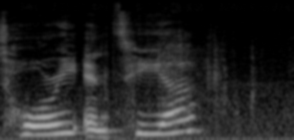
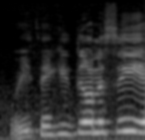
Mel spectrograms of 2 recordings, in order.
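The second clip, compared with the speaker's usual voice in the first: usual speaking voice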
